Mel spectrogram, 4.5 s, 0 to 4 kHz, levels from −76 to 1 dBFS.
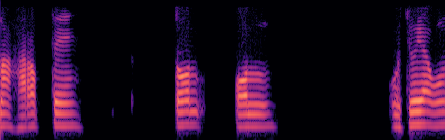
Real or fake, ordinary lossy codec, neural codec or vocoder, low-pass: real; none; none; 3.6 kHz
